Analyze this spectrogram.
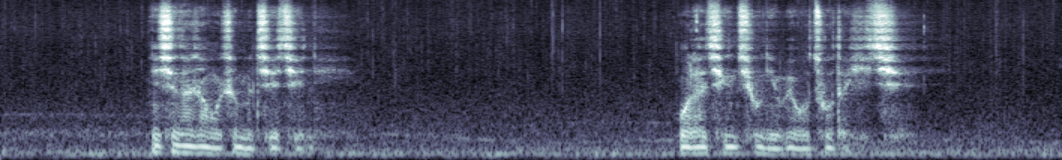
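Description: A young man speaks softly and tenderly up close.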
